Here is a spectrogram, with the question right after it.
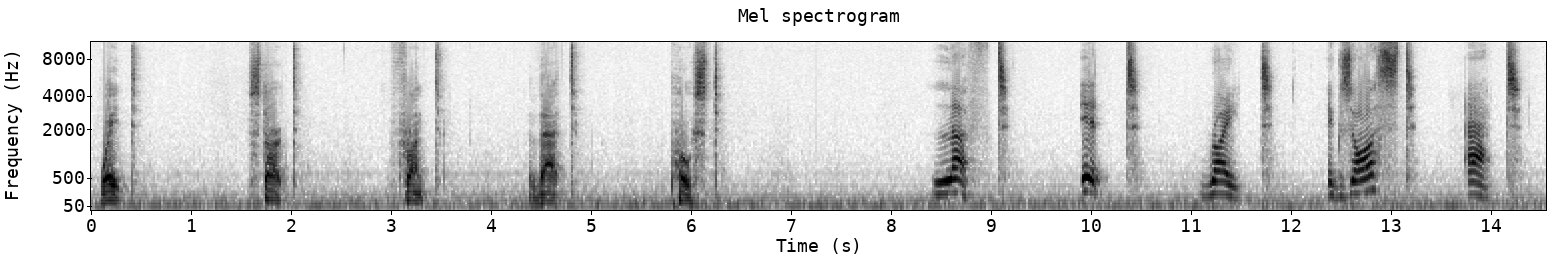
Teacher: unvoiced t tongue front palatal stop consonant cognate to the d the same staccato springing action as the d drum beat with no voice forms the light tap of the t · the unvoiced t tongue front palatal stop consonant cognate to the d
